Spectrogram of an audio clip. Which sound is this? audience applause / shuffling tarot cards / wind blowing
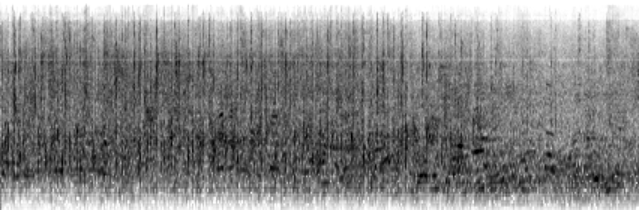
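audience applause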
